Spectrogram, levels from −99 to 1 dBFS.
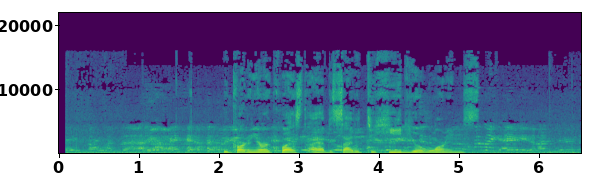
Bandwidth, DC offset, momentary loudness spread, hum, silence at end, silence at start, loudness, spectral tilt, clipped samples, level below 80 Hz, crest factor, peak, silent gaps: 16.5 kHz; under 0.1%; 16 LU; none; 0 s; 0.1 s; -19 LUFS; -5.5 dB/octave; under 0.1%; -40 dBFS; 18 dB; 0 dBFS; none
